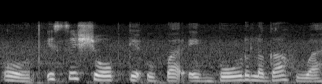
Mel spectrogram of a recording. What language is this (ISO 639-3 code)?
hin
